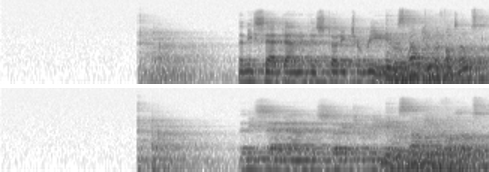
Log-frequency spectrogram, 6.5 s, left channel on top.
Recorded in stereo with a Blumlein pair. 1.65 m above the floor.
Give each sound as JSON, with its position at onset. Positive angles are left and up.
{"t": 1.8, "sound": "keys jangling", "azimuth_deg": -30, "distance_m": 2.5}
{"t": 3.2, "sound": "a man speaking", "azimuth_deg": 50, "distance_m": 0.7}
{"t": 5.1, "sound": "a man speaking", "azimuth_deg": 25, "distance_m": 0.7}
